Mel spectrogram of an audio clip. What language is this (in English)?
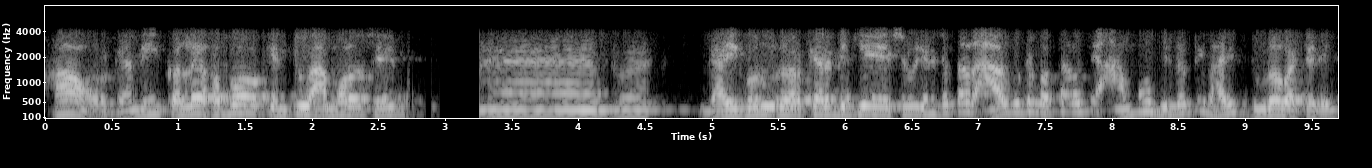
Odia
